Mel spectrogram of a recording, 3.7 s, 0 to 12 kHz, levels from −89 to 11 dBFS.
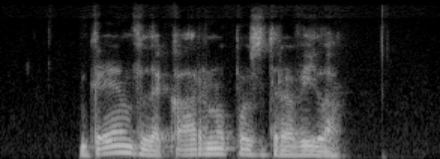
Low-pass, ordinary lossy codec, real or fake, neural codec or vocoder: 10.8 kHz; Opus, 24 kbps; real; none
